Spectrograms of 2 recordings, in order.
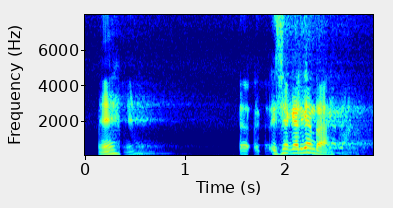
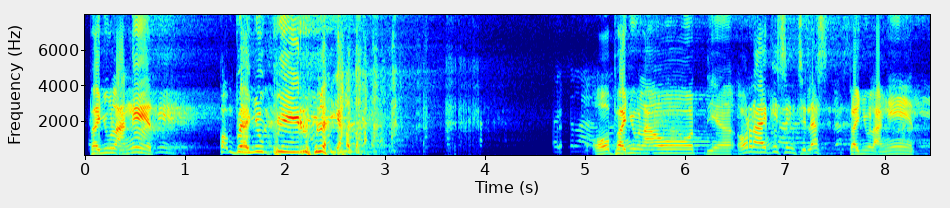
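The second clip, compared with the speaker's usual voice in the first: excited argument; 7 semitones higher, 8 dB louder than usual. Real, not acted. Arguing about song title.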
